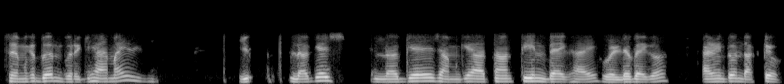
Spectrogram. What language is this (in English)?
Konkani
